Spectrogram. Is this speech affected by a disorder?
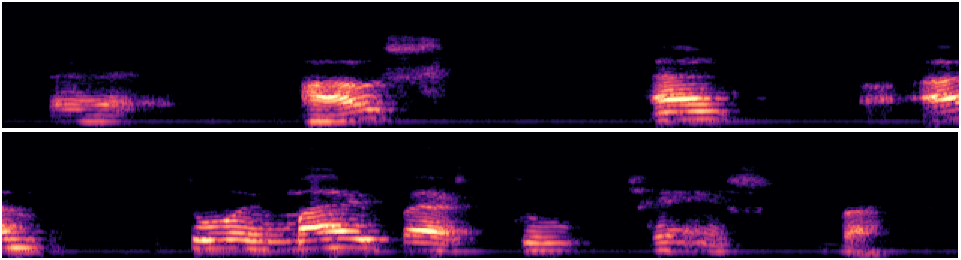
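Yes: ALS, primary lateral sclerosis, PLS.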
